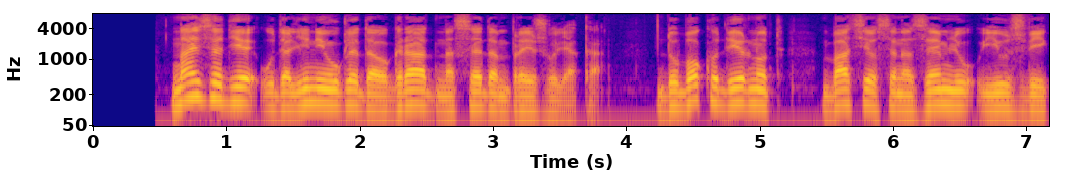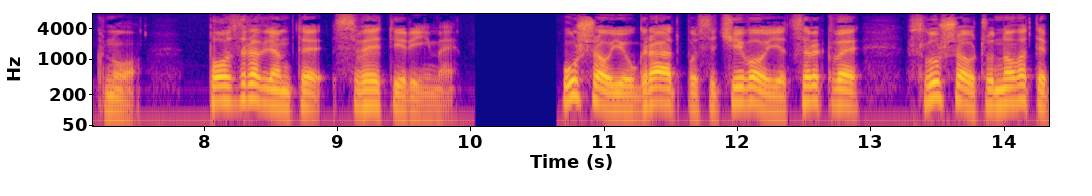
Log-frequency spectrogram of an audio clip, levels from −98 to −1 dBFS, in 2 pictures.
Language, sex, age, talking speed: English, male, 40-59, 125 wpm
